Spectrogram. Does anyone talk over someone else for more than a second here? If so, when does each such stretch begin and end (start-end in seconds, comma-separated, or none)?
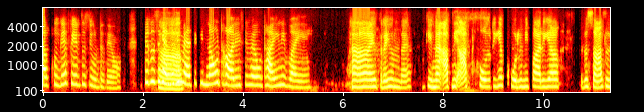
none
